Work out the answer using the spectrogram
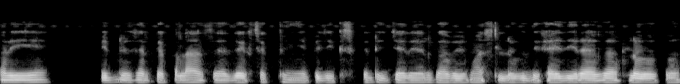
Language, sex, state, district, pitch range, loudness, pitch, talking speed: Hindi, male, Bihar, Araria, 95-105 Hz, -16 LUFS, 100 Hz, 205 wpm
